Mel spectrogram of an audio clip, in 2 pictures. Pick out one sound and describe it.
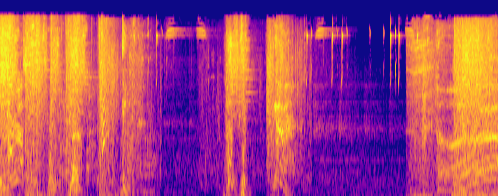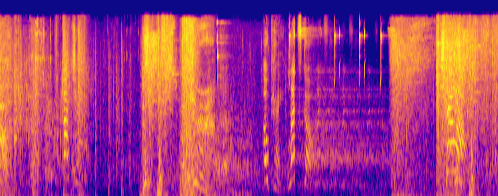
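A sword slashes and strikes repeatedly.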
